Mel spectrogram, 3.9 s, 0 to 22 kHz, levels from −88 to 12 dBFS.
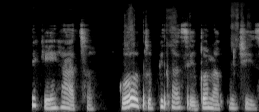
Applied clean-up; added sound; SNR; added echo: neural mask model Resemble Enhance denoiser.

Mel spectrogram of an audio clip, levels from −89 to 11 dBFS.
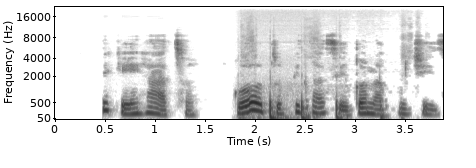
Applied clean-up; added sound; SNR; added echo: classical method spectral subtraction.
